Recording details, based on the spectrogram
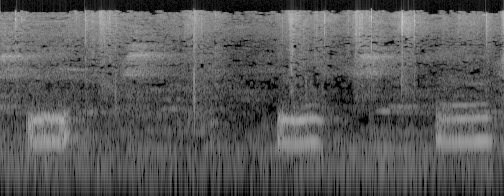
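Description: A spotted dove gives low, hollow coos in short bursts, three phrases spaced about two seconds apart, with faint high chirps from other birds behind.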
